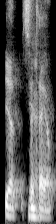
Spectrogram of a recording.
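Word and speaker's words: Centeio: I hope I'm saying that right, Santeo. – Yeah, Santeo.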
